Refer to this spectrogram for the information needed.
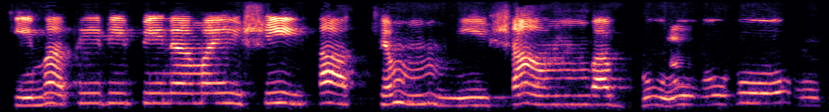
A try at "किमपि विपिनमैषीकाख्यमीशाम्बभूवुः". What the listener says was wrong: Don't stop at ईशीकाख्यम् That is not required there. ईशीकाख्यमीशाम्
